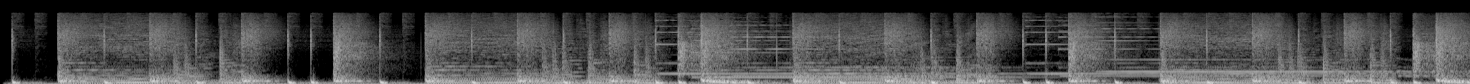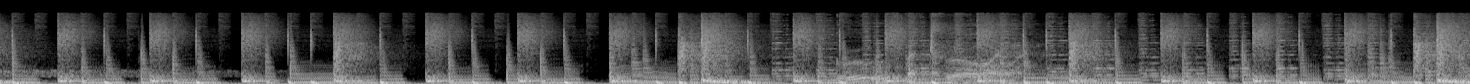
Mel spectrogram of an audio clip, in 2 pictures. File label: groove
